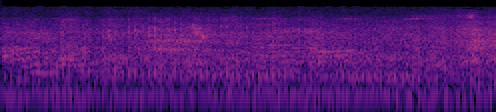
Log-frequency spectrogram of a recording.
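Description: Van engine running close by, a steady low hum.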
